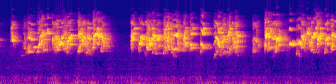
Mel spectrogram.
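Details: Busy, loud chatter from a lovebird: raspy, high, rapid twittering in long phrases, with one clear pause near the middle.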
